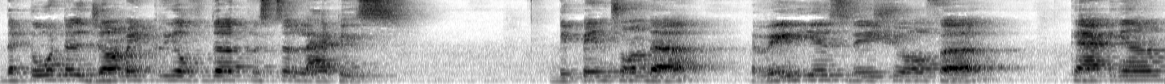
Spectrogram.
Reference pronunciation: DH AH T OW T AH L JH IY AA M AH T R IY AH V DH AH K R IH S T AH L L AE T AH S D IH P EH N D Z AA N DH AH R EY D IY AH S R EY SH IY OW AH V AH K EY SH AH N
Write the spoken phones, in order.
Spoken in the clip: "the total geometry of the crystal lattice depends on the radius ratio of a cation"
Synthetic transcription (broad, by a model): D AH T OW T AH L JH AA M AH T R IY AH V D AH K R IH S T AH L L AE T AH S D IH P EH N D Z AA N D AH R EY D IY AH S R EY SH IY OW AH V AH K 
